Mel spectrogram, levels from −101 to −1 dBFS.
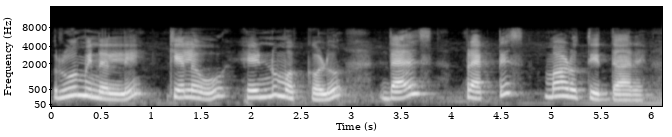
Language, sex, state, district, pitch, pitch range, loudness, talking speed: Kannada, female, Karnataka, Bangalore, 235 Hz, 205-280 Hz, -15 LUFS, 60 wpm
